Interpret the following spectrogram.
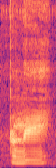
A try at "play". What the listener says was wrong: Again, the longer vowel sounds are harder for you.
